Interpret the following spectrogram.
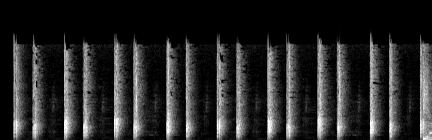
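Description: Rhythmic handclaps in quick pairs, about two pairs a second, with clean silence between them.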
